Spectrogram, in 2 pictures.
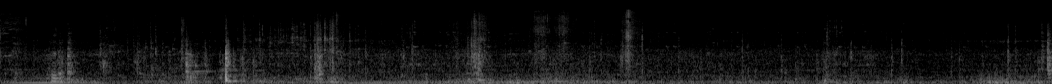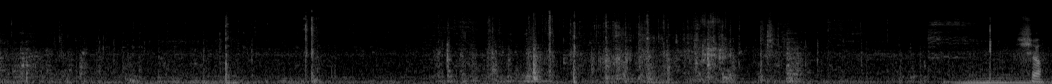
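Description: Open safari vehicle crawling off-road through thick dry bush: a low engine hum under frequent short cracks, snaps and knocks from branches and bodywork.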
